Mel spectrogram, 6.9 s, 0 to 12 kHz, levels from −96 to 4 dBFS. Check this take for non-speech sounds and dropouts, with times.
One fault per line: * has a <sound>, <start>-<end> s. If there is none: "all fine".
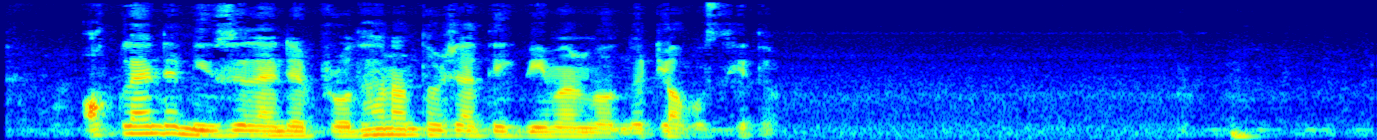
all fine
